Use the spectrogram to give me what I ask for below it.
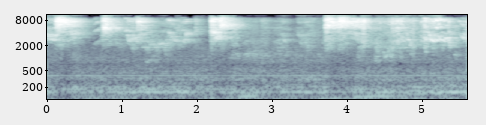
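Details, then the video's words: Budgies singing continuously, loud scratchy bursts starting abruptly about every one to two seconds, fading into softer chattering warbles. "Budgies singing/chirping"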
